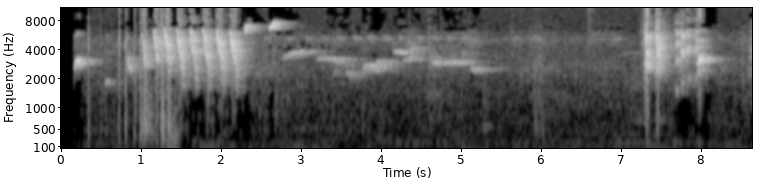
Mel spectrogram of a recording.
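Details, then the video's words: Black-headed long-tailed shrike singing busily: a fast rattling burst of harsh chatter, then a run of varied whistled and warbled notes that fade to a pause before another loud chattering burst. "burung cendet kepala hitam gacor"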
